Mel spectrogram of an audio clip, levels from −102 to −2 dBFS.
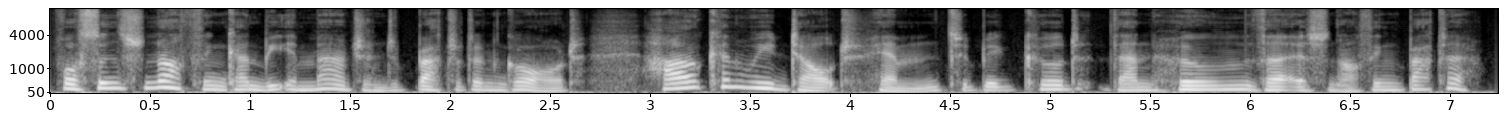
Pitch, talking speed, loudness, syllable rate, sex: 155 Hz, 190 wpm, -18 LUFS, 4.8 syllables/s, male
